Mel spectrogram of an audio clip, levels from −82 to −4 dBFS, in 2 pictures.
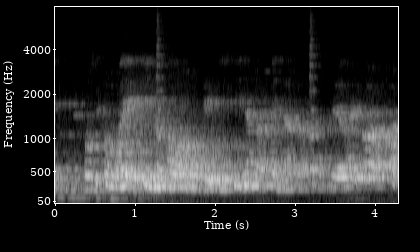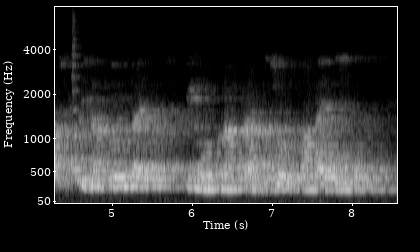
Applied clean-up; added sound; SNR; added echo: neural separator model SepFormer DNS4.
